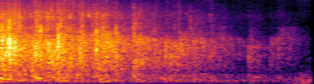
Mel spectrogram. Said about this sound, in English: Come on, let's give God a good clap offering. Shall we do that?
